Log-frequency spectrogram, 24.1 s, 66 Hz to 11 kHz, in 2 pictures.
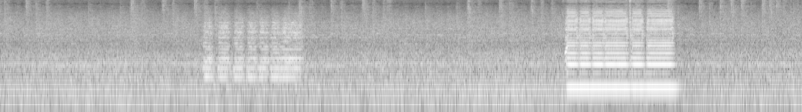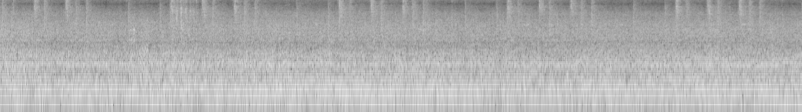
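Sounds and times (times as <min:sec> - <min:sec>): road and traffic noise: 0:00.0 - 0:24.0
vehicle horn blast: 0:03.0 - 0:04.7, 0:08.5 - 0:10.3.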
